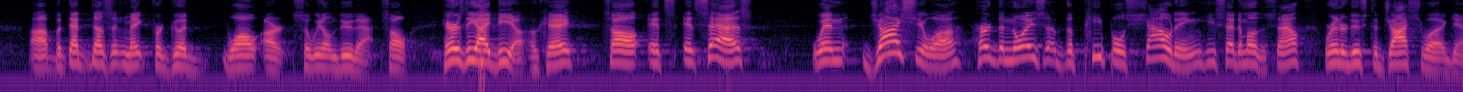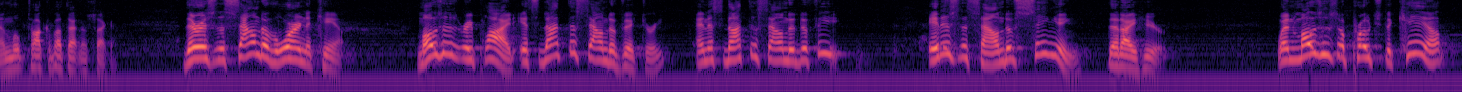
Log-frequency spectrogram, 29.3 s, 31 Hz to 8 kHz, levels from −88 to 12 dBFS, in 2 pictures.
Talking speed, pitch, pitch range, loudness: 180 wpm, 185 Hz, 140-225 Hz, -28 LUFS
